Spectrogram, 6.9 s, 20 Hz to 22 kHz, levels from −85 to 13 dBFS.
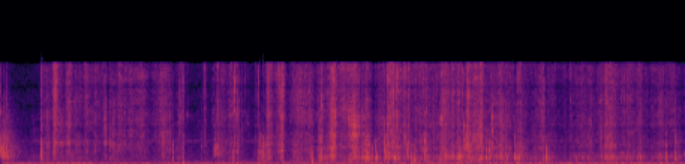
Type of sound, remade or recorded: recorded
